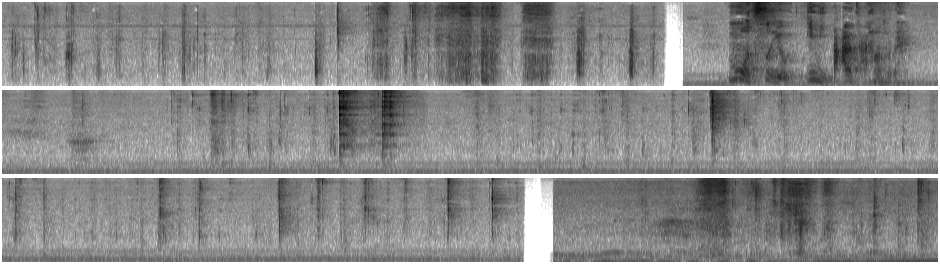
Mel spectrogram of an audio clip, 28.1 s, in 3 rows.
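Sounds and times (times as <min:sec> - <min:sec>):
steady low hum: 0:06.8 - 0:28.0
chewing and biting: 0:14.0 - 0:23.9.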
